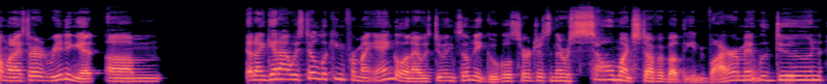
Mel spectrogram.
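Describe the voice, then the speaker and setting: A man with a mid-range voice chats as an interview guest. He recounts things informally and haltingly, circling back and restarting his phrases as he goes. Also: mid-range voice. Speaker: podcast guest, podcaster. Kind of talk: casual interview conversation.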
